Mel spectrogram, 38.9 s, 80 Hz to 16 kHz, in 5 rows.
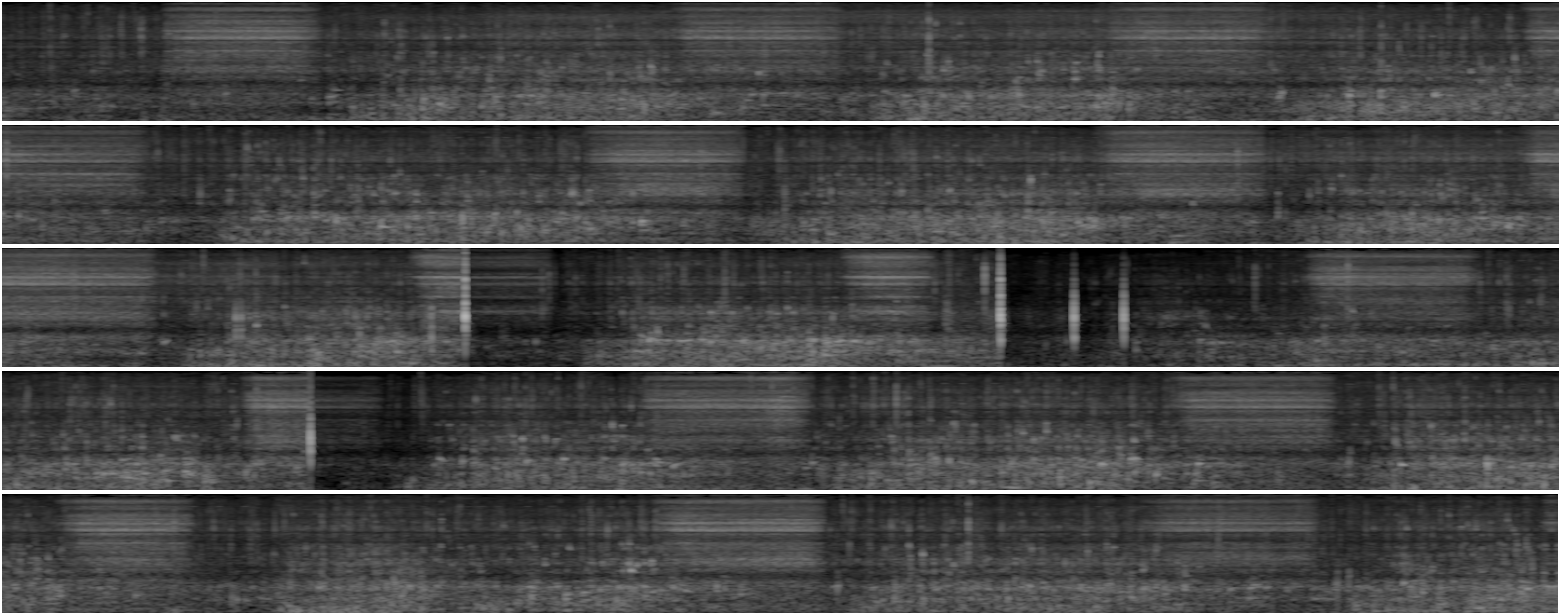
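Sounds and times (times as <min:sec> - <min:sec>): gurgling exhaled bubbles: 0:01.6 - 0:03.8, 0:04.4 - 0:05.8, 0:06.4 - 0:07.9, 0:08.6 - 0:11.0, 0:11.6 - 0:15.8, 0:16.4 - 0:17.9, 0:18.5 - 0:20.6, 0:21.3 - 0:24.8, 0:25.4 - 0:38.9.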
